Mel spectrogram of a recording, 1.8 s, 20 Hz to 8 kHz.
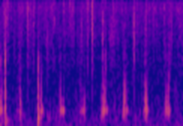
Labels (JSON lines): {"label": "biophony, grazing", "recorder": "SoundTrap 600 or HydroMoth"}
